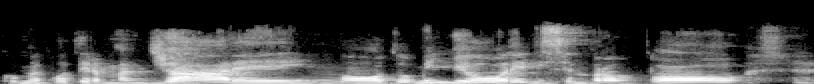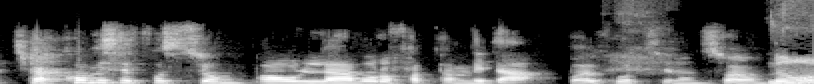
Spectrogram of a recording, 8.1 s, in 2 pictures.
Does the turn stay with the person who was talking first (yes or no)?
no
